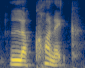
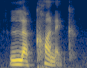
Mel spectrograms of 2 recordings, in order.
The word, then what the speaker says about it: laconic: type of personality is laconic. Say it with me. Laconic. Let's have a look at its pronunciation. L co neck.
